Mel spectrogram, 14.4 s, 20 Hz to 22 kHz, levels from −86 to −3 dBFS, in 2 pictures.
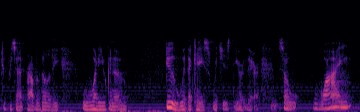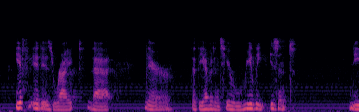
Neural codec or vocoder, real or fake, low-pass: none; real; 5.4 kHz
